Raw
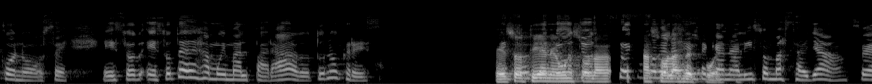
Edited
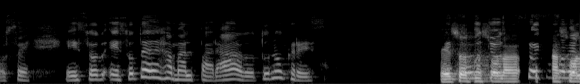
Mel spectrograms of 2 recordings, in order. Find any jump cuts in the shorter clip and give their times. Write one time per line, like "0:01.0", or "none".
0:01.7
0:04.7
